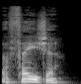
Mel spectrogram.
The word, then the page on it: aphasia: British English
